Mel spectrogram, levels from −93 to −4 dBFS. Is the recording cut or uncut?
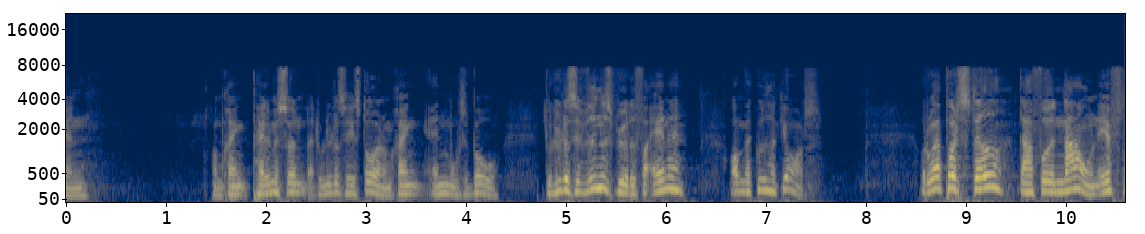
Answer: uncut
